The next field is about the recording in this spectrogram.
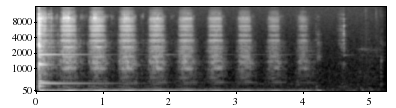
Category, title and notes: Sound effects > Other mechanisms, engines, machines
Heavy Spring 04
garage, noise, spring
